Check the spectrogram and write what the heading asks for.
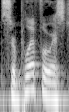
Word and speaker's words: superfluous: Thousands of team have adopted their living documents over email, files, and superfluous chat. Did I say that right? – Superfluous? – Yes. – Yes.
